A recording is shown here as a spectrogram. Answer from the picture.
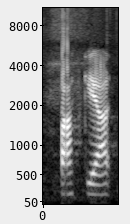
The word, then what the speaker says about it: Basquiat: Is it Basquiat? Is that how you say his name? – Basquiat, yeah. – Basquiat. I'm the Basquiat of teasing. – That's how I pronounce it, Basquiat.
